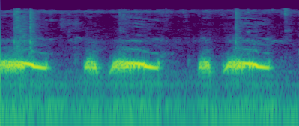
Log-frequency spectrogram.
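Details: Spotted dove calling in the 'đồng thổ sấm' style to provoke other birds: two matching phrases, each a brief low hoot then a longer, smooth, slightly falling coo, close and clear.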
